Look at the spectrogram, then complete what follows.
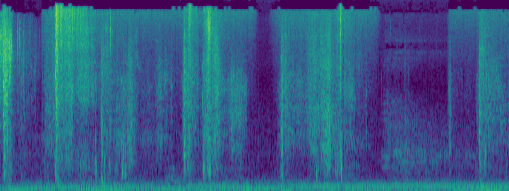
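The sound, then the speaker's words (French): An unstunned sheep having its throat cut: no bleat or cry, only repeated irregular thuds, scuffs and scraping bursts of struggle over a steady, loud low rumbling hum. “Vous allez entendre l'agonie d'un mouton non étourdi dont la gorge est tranchée.”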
